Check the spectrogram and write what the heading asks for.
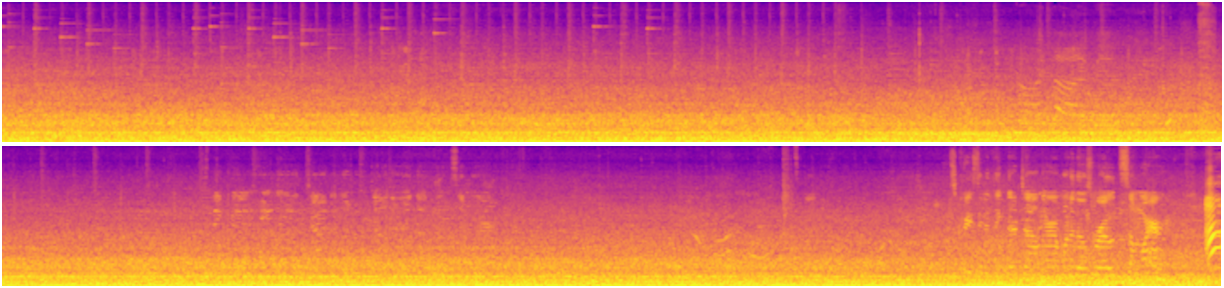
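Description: Airliner cabin noise: the steady roar of jet engines and airflow heard from inside the passenger cabin, with a low, even hum underneath.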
